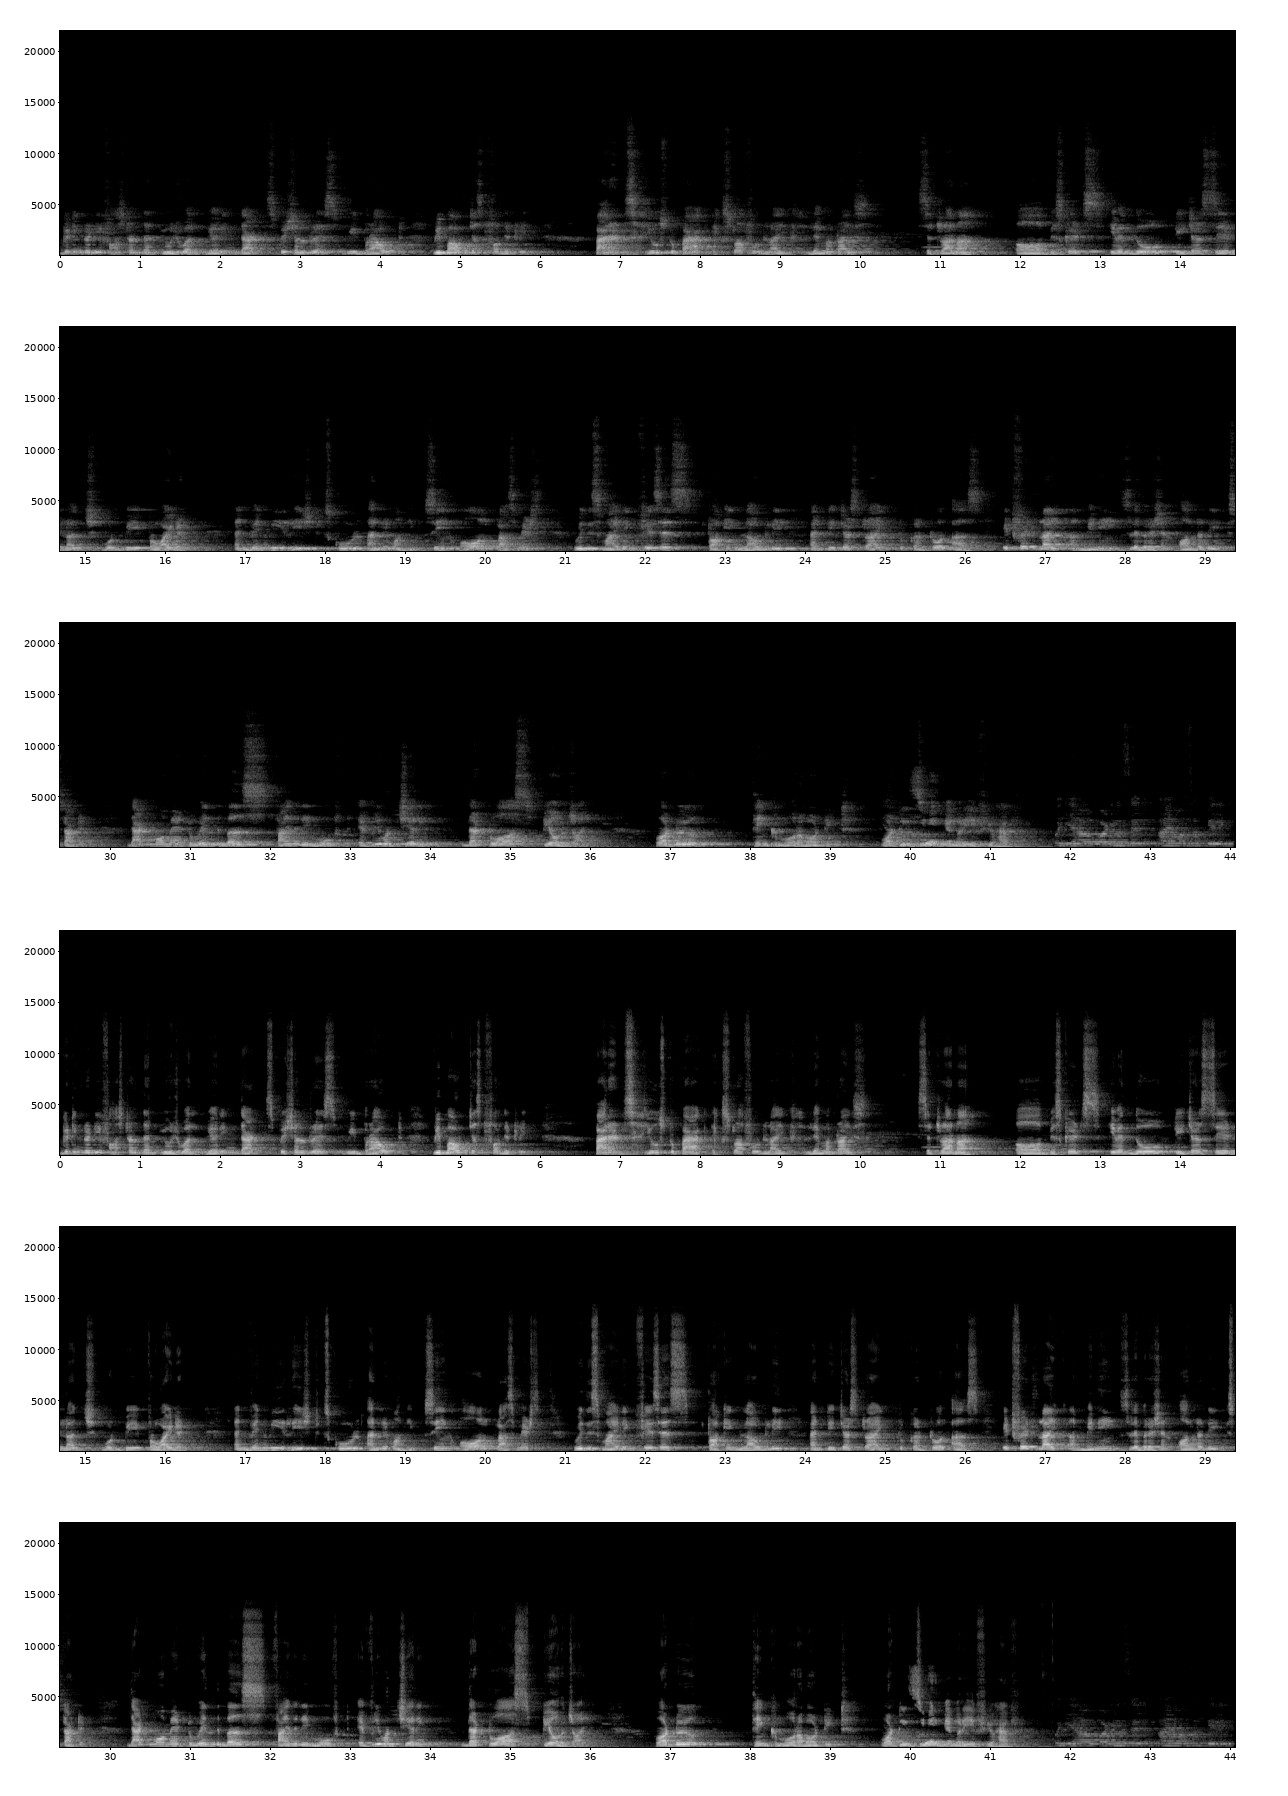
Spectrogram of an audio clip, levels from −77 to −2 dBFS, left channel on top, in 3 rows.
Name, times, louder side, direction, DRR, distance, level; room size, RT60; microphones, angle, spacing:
voice 1, 0.0-5.9 6.3-6.4 6.7-10.1 10.7-11.5 11.9-16.3 16.9-22.5 22.8-23.8 24.1-26.2 26.5-29.7 30.2-34.0 34.4-36.0 36.3-36.4 36.8-37.4 38.0-39.3 39.6-41.4, right 3 dB, 60° right, 9 dB, 0.5 m, -26 dB
voice 2, 39.6-40.3 41.8-43.9, left 2 dB, 20° left, 1 dB, 1.2 m, -40 dB
14.5 x 7.6 x 3.4 m, 1.5 s
head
